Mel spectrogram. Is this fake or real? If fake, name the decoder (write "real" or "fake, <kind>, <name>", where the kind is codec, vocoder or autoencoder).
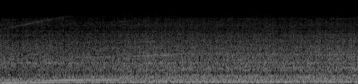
real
